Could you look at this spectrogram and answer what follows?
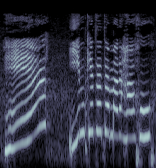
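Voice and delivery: can't believe what she's hearing; daughter-in-law hearing the mother-in-law's gossip, shocked; shocked disbelief. Acted.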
